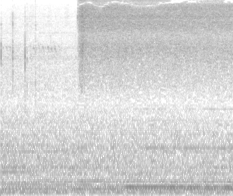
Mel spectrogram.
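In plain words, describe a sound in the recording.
A spray can hisses steadily.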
